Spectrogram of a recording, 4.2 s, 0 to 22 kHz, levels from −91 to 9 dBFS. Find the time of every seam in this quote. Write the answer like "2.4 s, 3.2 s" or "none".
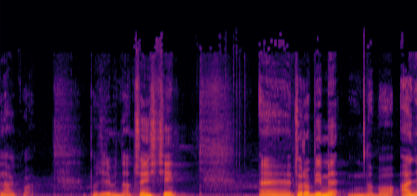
2.9 s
